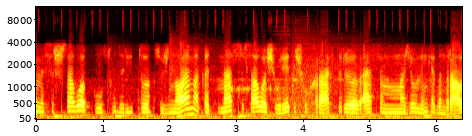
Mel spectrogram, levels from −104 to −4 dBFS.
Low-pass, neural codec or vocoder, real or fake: 10.8 kHz; none; real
